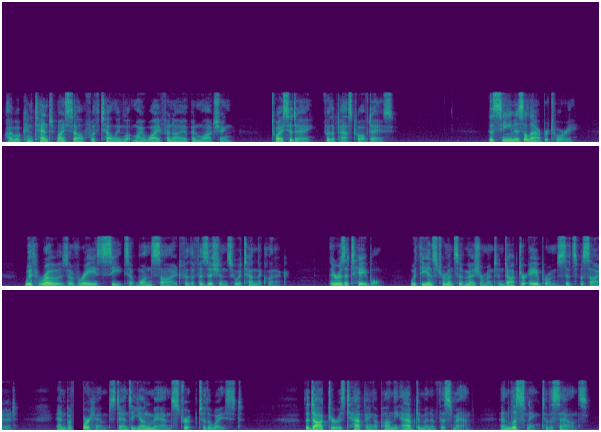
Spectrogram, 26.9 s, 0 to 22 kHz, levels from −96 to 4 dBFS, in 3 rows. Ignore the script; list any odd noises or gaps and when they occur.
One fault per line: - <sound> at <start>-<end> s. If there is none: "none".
- dropout at 19.0-19.1 s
